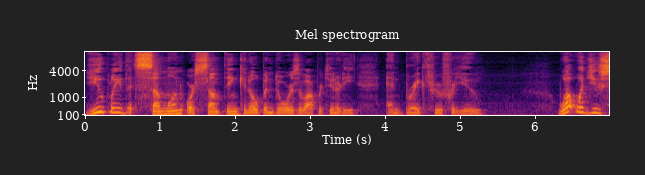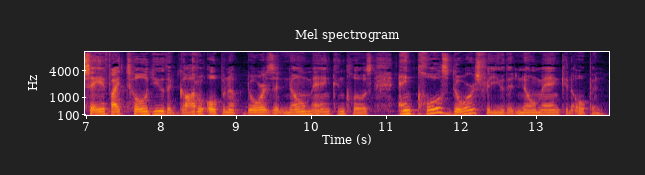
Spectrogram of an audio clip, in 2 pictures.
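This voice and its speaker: Gravelly man giving a devotional. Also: medium pitch, lively intonation, normal speed. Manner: earnest, personal storytelling. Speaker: minister. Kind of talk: short devotional message.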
